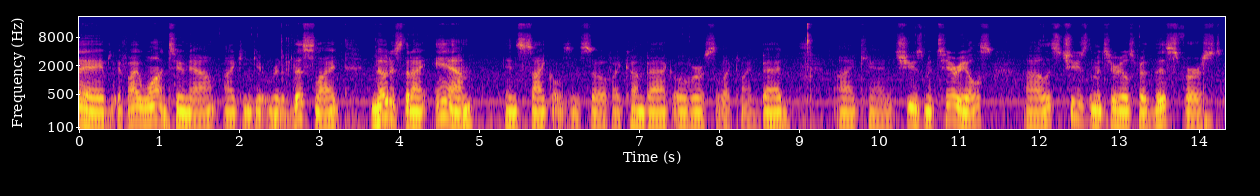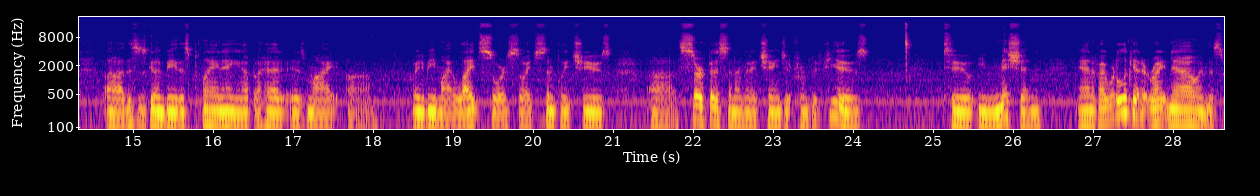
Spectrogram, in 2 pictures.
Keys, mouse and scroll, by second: 2.2 right click, 3.0 right click, 3.4 right click, 3.8 x, 7.6 right click, 12.0 right click, 18.0-21.2 drag.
